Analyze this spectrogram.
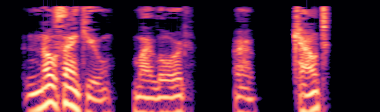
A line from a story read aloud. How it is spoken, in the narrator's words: he stammered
